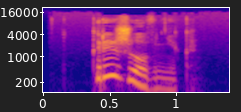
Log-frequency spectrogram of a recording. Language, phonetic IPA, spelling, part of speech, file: Russian, [krɨˈʐovnʲɪk], крыжовник, noun, Ru-крыжовник.ogg
- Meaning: gooseberries, gooseberry bush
